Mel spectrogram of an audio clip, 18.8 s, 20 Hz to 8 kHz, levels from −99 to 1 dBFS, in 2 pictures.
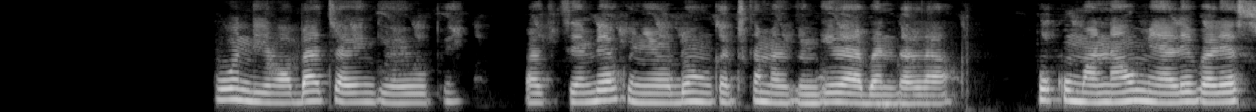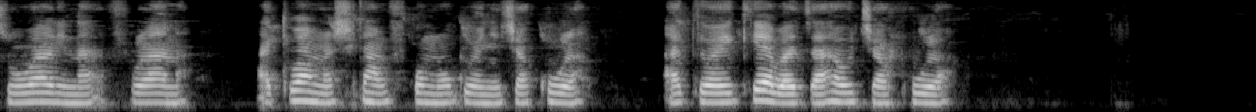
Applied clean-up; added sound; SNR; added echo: neural mask model DeepFilterNet 3.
